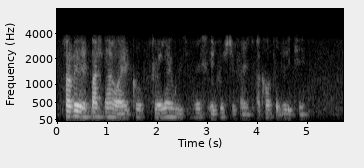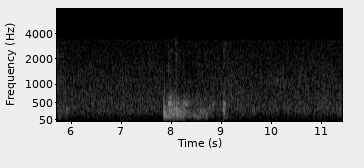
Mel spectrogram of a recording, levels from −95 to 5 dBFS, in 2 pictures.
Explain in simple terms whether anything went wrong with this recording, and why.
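Something did go wrong. From start to finish the speech has passed through a G.729 codec, the compact phone-call format that rebuilds each voice from a simple model of the throat plus a few pulses instead of sending the real sound. That is why it sounds slightly rough and synthetic. A plain narrow phone line would only sound thin, with everything kept between about 250 Hz and 3.7 kHz. This adds a buzzy, artificial texture on top of that thinness.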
